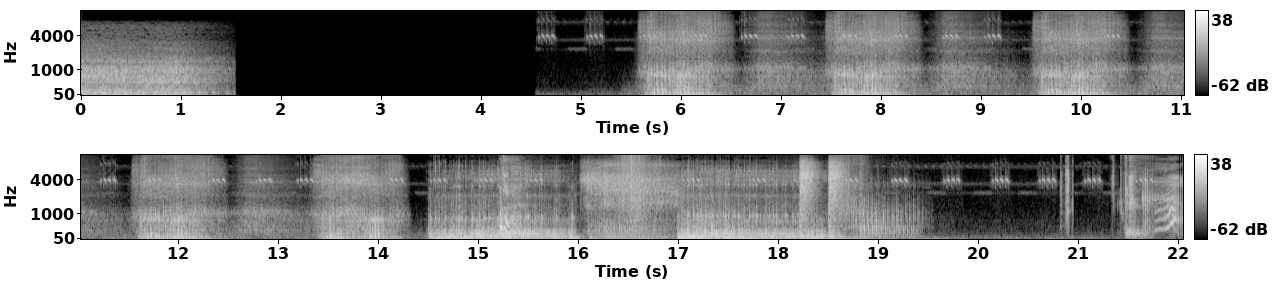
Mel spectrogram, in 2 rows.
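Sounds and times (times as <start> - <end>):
crickets chirping: 4.6 - 22.0
cartoon snoring: 5.6 - 19.6.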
